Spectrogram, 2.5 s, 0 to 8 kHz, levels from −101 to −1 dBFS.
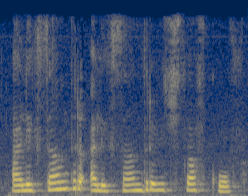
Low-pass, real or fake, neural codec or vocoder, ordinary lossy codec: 7.2 kHz; real; none; AAC, 48 kbps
